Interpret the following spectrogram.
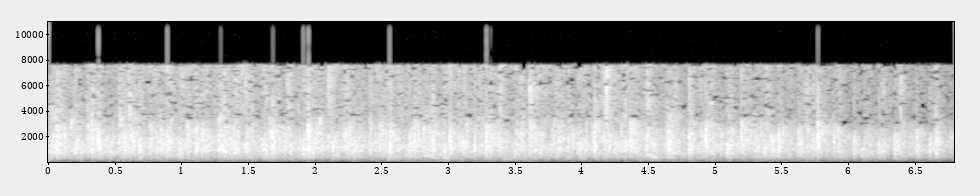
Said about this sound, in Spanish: Entonces, ese aplauso tiene que ser muy grande, alabando a Dios.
